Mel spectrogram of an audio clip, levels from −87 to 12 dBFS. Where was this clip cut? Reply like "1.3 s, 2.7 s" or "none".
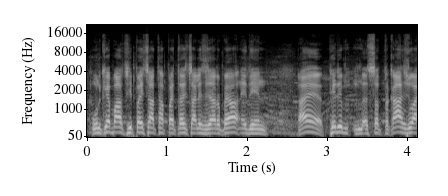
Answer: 2.0 s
